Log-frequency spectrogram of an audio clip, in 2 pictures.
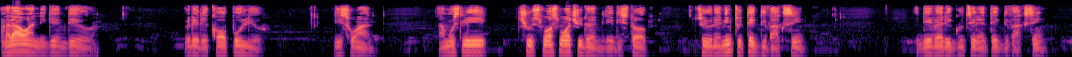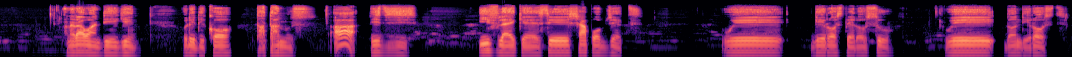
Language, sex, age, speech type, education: Nigerian Pidgin, male, 15-29, spontaneous, tertiary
